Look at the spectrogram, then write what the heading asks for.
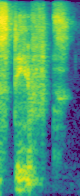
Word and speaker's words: stift: Yeah, it looks a lot like how you pronounce stiffen, but we don't do the double F. With us, it's a T, and then you get stift.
